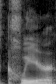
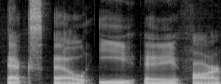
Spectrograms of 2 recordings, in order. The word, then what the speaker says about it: Xlear: It's Xlear. That's Xlear, pronounced clear.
